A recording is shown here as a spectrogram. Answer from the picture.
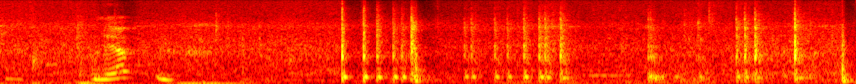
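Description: Short clicks and knocks of mugs and crockery being handled in a sailboat's galley, in two quick clusters: about two seconds in and again near the end.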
